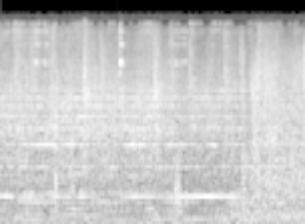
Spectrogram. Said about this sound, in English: Gronky tosses a gasoline can to the ground. They run to their car as flames come through the trailer roof and windows.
